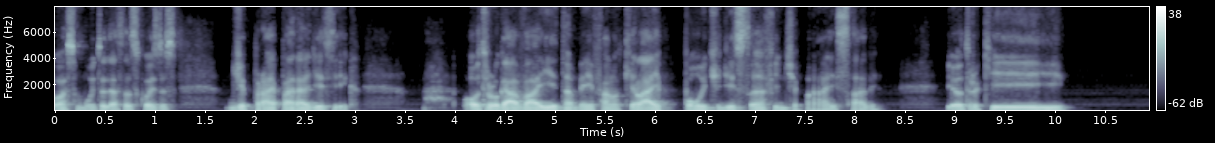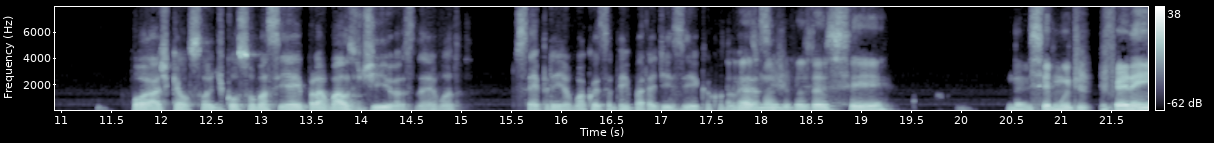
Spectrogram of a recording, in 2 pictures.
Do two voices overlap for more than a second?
No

